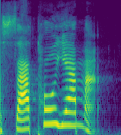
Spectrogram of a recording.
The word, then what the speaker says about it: 里山: 其实，呃，它是日本的汉字，刚好就写成里山嘛，日语的发音就叫做 Satoyama。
